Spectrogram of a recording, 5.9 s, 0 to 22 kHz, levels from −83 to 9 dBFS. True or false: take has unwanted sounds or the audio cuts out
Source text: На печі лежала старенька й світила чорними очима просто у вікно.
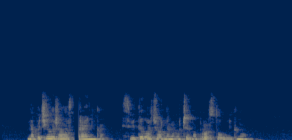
true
